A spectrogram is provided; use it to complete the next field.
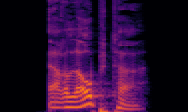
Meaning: inflection of erlaubt: 1. strong/mixed nominative masculine singular 2. strong genitive/dative feminine singular 3. strong genitive plural
- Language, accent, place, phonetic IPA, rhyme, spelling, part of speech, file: German, Germany, Berlin, [ɛɐ̯ˈlaʊ̯ptɐ], -aʊ̯ptɐ, erlaubter, adjective, De-erlaubter.ogg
